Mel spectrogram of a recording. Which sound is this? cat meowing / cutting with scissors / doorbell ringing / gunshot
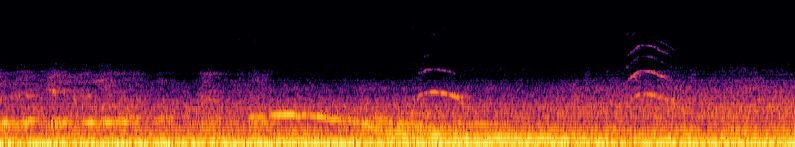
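cat meowing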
